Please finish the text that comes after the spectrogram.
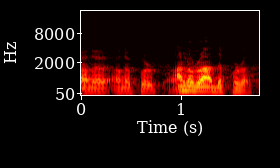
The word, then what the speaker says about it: Anuradhapura: Now I'm not going to be able to pronounce this. Tell me, what is it? Anuradhapura.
